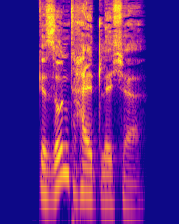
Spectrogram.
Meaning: inflection of gesundheitlich: 1. strong/mixed nominative/accusative feminine singular 2. strong nominative/accusative plural 3. weak nominative all-gender singular
- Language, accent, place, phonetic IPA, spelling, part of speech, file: German, Germany, Berlin, [ɡəˈzʊnthaɪ̯tlɪçə], gesundheitliche, adjective, De-gesundheitliche.ogg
